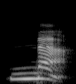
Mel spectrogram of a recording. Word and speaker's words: gnat: So usually you're gonna see a K-N, like the word knee. G-N you might see like the word gnat, which is one of those little pesky bugs that flies in front of you. W-R, I could see it in wrist, maybe wrong. Those are all silent letters. That first letter, the K, the G, and the R.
